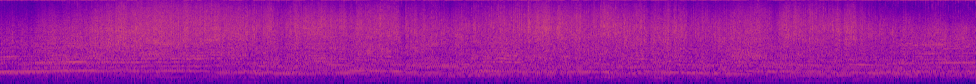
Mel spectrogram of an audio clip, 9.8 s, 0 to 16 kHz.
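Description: Stock race cars of the 1989 Busch Grand National Budweiser 150 racing at Star Speedway, with a loud, continuous roar of several engines droning and shifting in pitch as the pack circulates.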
